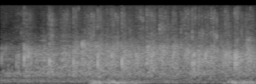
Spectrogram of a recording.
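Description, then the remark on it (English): An audience claps steadily for a few seconds, a dense, even patter of many hands at a moderate level, with faint voices mixed in underneath. “Don't let her clap alone.”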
